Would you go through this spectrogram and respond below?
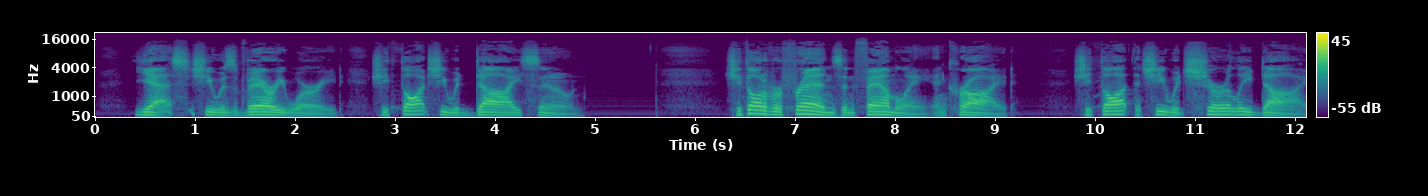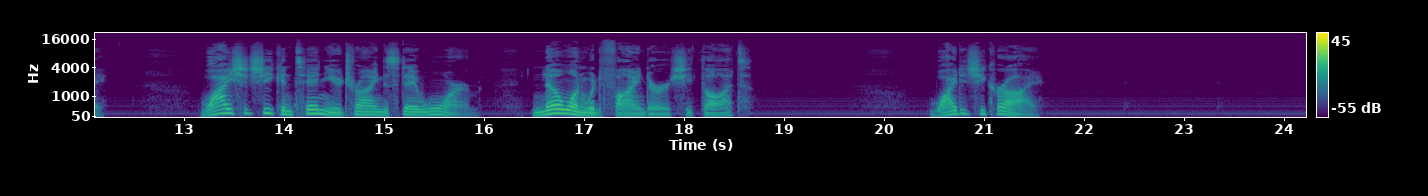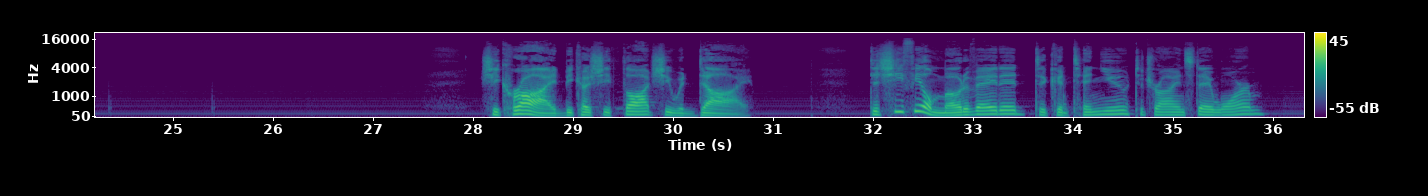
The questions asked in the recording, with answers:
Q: Did she feel motivated to continue to try and stay warm?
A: No, she didn't feel motivated.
